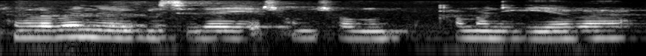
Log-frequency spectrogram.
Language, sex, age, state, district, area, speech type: Bodo, female, 30-45, Assam, Chirang, rural, spontaneous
